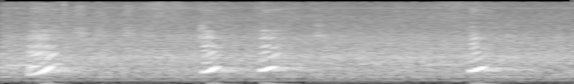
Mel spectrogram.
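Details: Shih Tzu whimpering: four short, rising, squeaky whines, the first alone, then two close together, then a last one after a pause, over a faint steady hum.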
